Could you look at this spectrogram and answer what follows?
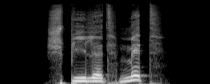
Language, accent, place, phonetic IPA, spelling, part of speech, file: German, Germany, Berlin, [ˌʃpiːlət ˈmɪt], spielet mit, verb, De-spielet mit.ogg
- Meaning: second-person plural subjunctive I of mitspielen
